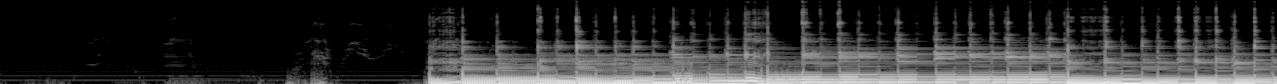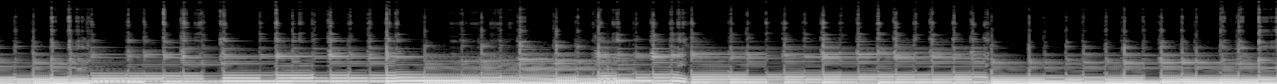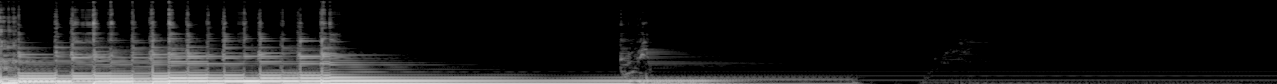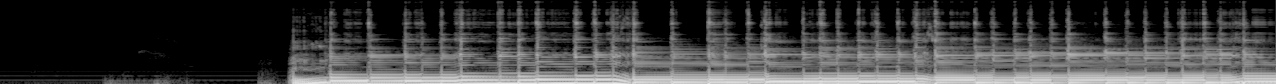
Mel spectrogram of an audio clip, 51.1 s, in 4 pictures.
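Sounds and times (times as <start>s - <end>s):
bass: 4.2s - 34.3s, 40.9s - 51.0s.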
